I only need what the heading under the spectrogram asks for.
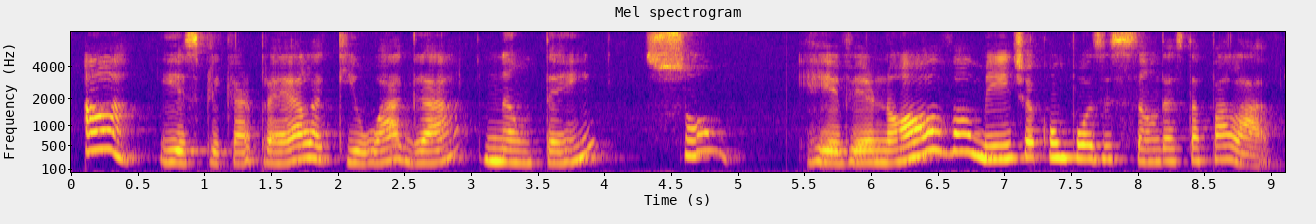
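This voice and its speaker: A middle-aged woman from Brazil walks parents through a reading lesson, stretching each syllable slowly. Her voice is a little high yet mellow and dark. A gravelly fry runs through her delivery. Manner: slow, drawn-out sounding of syllables. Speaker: literacy teacher. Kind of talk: instructional explanation for parents.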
